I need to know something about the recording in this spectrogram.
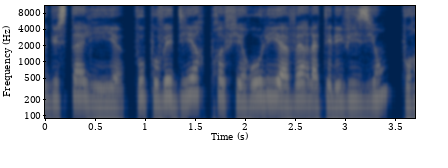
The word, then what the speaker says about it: prefiero: Il est important de bien prononcer le R dans prefiero.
